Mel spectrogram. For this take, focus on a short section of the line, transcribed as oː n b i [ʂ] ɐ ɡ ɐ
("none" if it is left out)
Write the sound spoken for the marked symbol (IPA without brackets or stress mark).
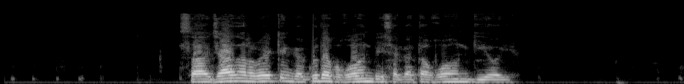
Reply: s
